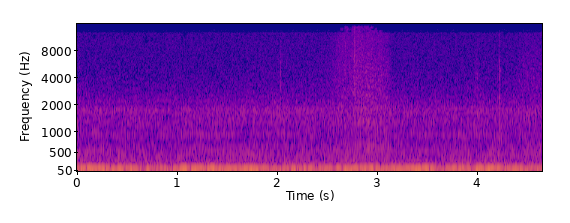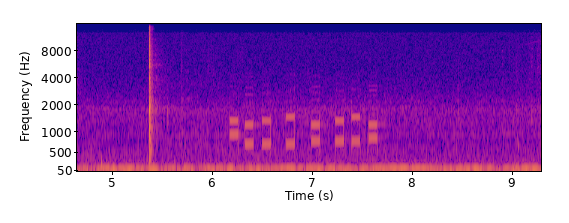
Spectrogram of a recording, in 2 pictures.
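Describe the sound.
Telephone keypad tones as a number is dialed: a short sharp click, then a quick run of many beeping touch-tones at differing pitches, faint over a low steady hum.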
